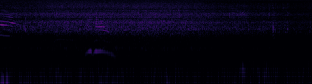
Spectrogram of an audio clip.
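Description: Rushing white water churning around a kayak running a rapid, a steady hiss of broken water, with brief shouted calls near the start and about a second in.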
